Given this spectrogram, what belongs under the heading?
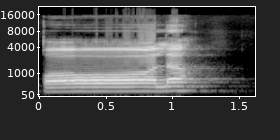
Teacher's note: In this word, you have to read qaf with thick tone and you have to read alif, madda by stretching up to 2 harakat.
